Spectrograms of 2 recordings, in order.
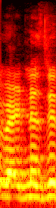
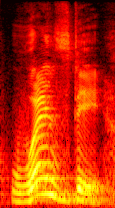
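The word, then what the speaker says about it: Wednesday: वेडनेसडे तो बहुत ही बोलते हैं सब, बुधवार को वेडनेसडे बोलते हैं, जबकि ये वेडनेसडे नहीं होता, इसमें डी साइलेंट होता है और ये बोला जाता है वेंसडे, वेंसडे।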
